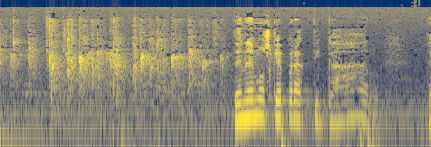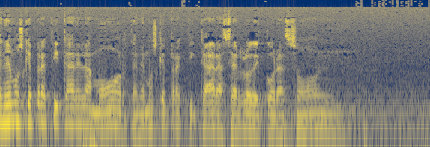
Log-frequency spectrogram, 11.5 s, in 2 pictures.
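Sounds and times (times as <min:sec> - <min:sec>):
audience applause: 0:00.0 - 0:03.1
speech: 0:03.1 - 0:10.5.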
